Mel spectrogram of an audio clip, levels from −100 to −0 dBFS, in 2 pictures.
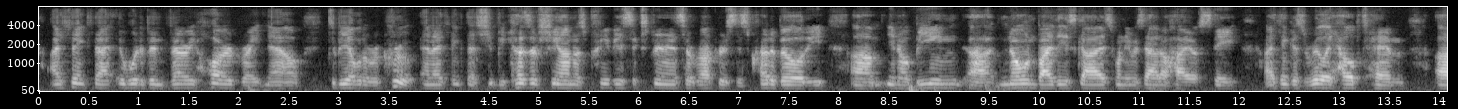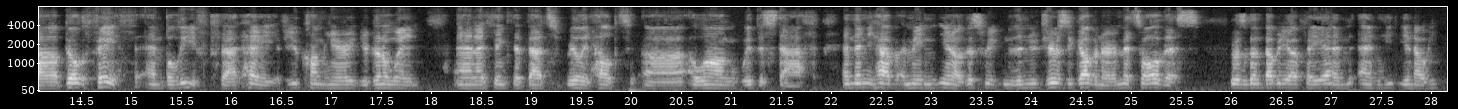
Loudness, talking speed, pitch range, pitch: -25 LUFS, 220 wpm, 120-140 Hz, 130 Hz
